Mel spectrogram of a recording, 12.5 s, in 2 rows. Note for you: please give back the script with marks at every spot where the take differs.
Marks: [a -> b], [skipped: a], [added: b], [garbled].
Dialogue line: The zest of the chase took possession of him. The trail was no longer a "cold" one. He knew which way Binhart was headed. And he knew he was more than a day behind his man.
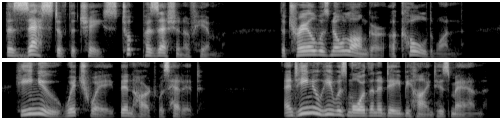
The zest of the chase took possession of him. The trail was no longer a "cold" one. He knew which way Binhart was headed. And he knew he was more than a day behind his man.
